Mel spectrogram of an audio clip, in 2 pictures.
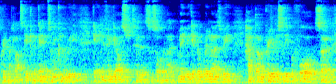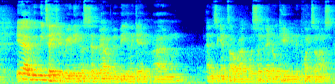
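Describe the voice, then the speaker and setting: A man, a football manager giving a relaxed post-match interview full of fillers. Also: on the low side, fairly quick, slight background noise. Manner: relaxed, many fillers and "sort of". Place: bare indoor room by a wall, seated. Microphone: camera a few feet away. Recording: echoey room from far off.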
